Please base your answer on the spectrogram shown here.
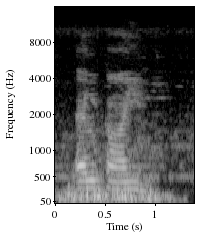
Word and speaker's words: alkyne: अब उसी तरह एक आता है तीसरा type, एल्काइन। एल्काइन, Surasa dine नहीं, एल्काइन बोल रहे हैं, कार्य करिए। देखिए एल्काइन का स्पेलिंग देखिए, ALKYNE।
